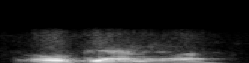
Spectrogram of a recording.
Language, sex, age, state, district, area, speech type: Telugu, male, 18-30, Telangana, Hanamkonda, urban, conversation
